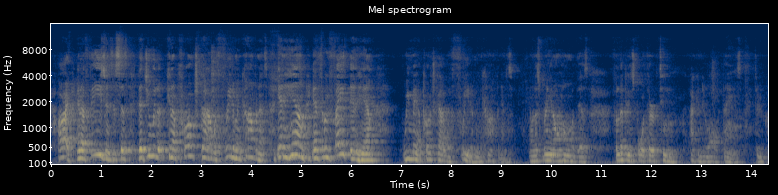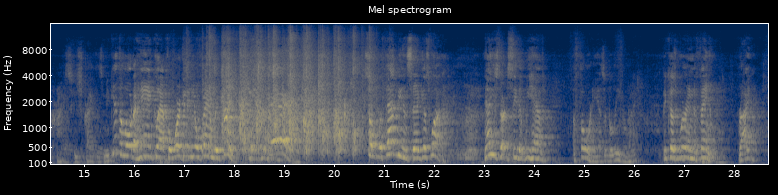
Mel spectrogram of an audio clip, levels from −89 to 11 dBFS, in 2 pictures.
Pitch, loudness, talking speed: 195 Hz, -23 LUFS, 190 wpm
